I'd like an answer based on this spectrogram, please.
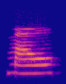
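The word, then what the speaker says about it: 猫: But it's pronounced Mao.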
